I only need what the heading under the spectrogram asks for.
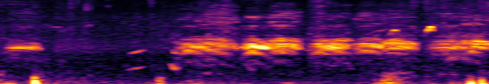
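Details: Grey francolin, known locally as koti teetar, playing on open ground, giving a run of harsh, nasal, evenly pitched notes strung closely together over two seconds, with soft low thumps and handling knocks at start and end.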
